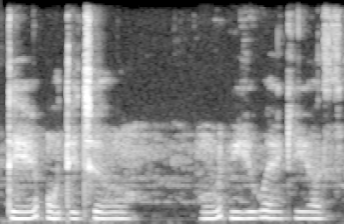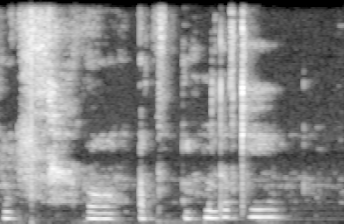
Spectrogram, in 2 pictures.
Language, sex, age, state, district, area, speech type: Dogri, female, 18-30, Jammu and Kashmir, Jammu, rural, spontaneous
